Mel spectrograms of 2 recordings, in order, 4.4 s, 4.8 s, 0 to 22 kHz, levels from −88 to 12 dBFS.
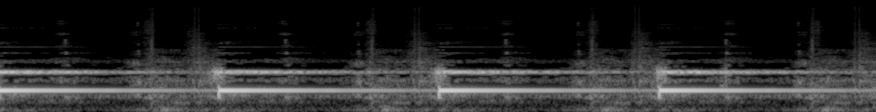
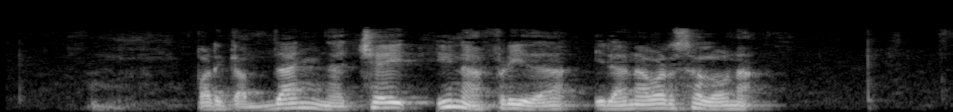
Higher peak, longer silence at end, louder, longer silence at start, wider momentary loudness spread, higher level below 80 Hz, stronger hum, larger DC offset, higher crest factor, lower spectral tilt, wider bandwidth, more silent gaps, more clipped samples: about the same, -2 dBFS vs -2 dBFS; second, 0 s vs 0.9 s; about the same, -16 LUFS vs -15 LUFS; second, 0 s vs 0.45 s; first, 16 LU vs 7 LU; about the same, -60 dBFS vs -58 dBFS; neither; neither; about the same, 14 dB vs 14 dB; second, -5 dB/octave vs -7 dB/octave; second, 3.3 kHz vs 7.8 kHz; neither; neither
